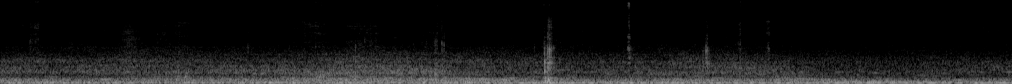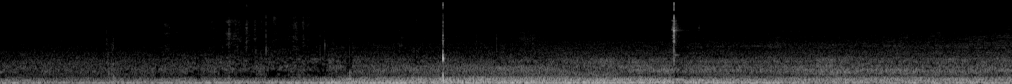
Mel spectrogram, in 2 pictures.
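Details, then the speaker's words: Vissani HVBC31ST beverage cooler not cooling, just plugged in: a few sharp clicks over a low rumble as the compressor tries but never starts. Power is reaching the compressor; the start device or compressor is suspected. "this is either a start device or a bad compressor that clicking tells you you're getting power of some sort going to the compressor"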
